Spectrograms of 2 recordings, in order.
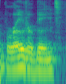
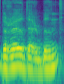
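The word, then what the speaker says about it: Brøderbund: I don't know why I pronounce it Broderbund, since apparently it's an American company, but that's definitely German words.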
